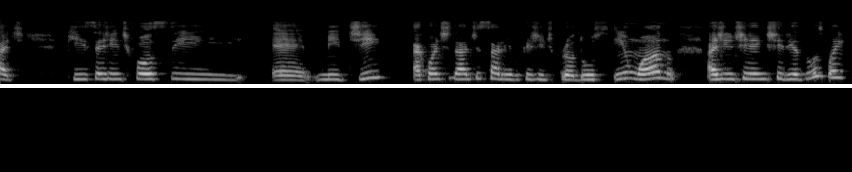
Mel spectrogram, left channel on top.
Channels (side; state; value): right; silent; 56 dB below the other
